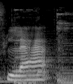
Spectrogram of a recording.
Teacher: అచ్చులు జంటగా వచ్చినప్పుడు వాటి మధ్య హల్లు లేకపోతే అవి సంయుక్తాక్షరం అవుతాయి కాబట్టి ఎఫ్ ఎల్ యొక్క శబ్దం ఫ ల కాకుండా ఫ్ల అవుతుంది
